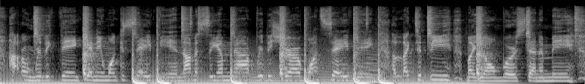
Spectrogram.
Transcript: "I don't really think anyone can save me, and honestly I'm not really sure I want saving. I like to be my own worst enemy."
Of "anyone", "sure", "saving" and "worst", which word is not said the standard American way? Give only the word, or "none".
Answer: none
